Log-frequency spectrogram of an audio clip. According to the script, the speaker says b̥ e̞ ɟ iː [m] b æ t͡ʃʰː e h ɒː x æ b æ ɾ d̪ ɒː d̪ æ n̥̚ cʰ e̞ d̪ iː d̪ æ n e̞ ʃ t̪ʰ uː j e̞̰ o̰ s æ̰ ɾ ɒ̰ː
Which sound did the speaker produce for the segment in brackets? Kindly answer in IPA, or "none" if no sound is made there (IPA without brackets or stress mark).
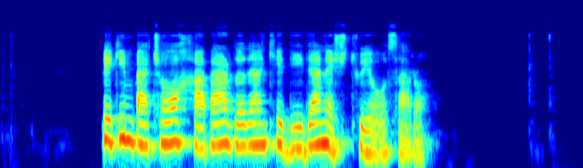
m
